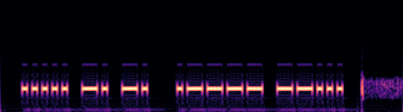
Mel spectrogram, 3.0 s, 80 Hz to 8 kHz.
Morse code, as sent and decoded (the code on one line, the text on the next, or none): ..... -. -. / .---- --...
5NN 17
